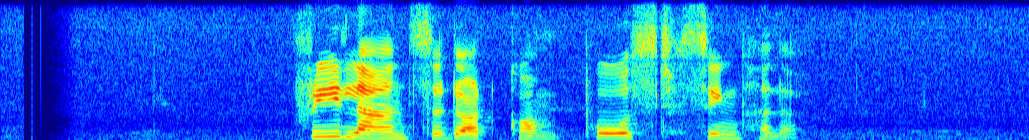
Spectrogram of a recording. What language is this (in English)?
Sinhala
